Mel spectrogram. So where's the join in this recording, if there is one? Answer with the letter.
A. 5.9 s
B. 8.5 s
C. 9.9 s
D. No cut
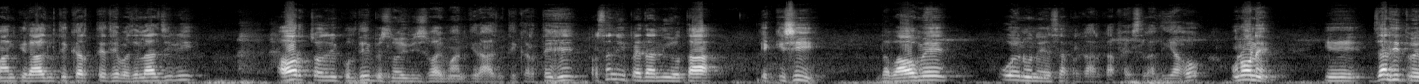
A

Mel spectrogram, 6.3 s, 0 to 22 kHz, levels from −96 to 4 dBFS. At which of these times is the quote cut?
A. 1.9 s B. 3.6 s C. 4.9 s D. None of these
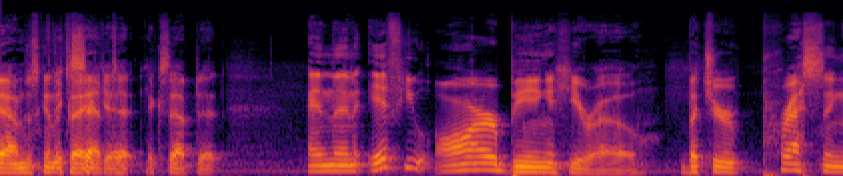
C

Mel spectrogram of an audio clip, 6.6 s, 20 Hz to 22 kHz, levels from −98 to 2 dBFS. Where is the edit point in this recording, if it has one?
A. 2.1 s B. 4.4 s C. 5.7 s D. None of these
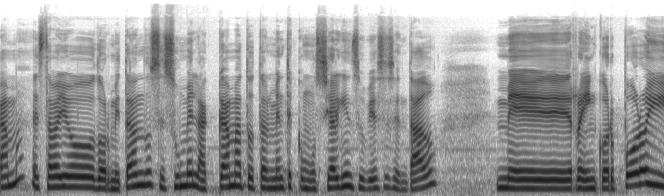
D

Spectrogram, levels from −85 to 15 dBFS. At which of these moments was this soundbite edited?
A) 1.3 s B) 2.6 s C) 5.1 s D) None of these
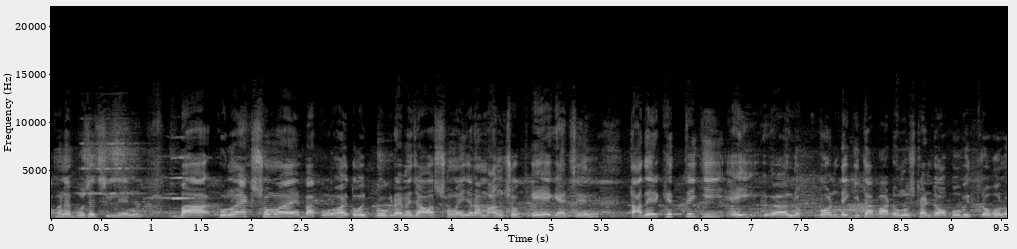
D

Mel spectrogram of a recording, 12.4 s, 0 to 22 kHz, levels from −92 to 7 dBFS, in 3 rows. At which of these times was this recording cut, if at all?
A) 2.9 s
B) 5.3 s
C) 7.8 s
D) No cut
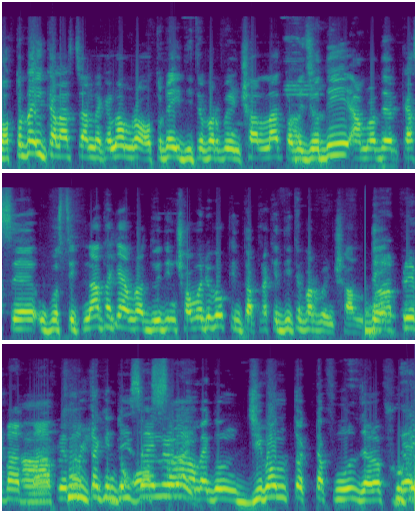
C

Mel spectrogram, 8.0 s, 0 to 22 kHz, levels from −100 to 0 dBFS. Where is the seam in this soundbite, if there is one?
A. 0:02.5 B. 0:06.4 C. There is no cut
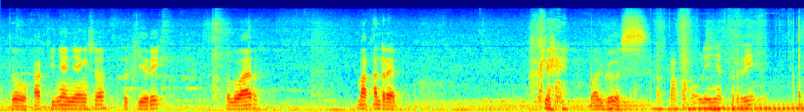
B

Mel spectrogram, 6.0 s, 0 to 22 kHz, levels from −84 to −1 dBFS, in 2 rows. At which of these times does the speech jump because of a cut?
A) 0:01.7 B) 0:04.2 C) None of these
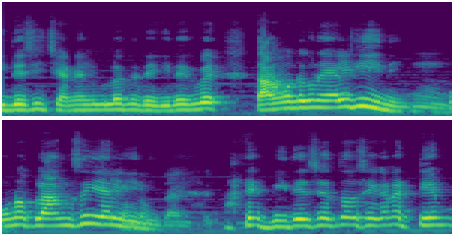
C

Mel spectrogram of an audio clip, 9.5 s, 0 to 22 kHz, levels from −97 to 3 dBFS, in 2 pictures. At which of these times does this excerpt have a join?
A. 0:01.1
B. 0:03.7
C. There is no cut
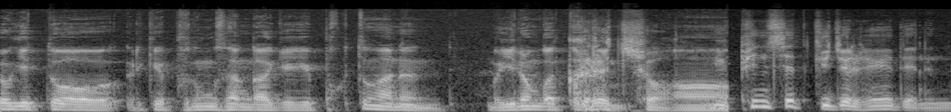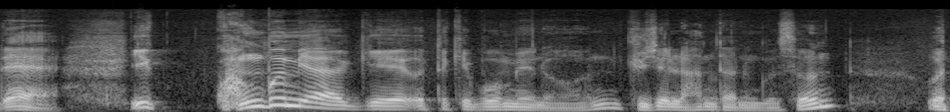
B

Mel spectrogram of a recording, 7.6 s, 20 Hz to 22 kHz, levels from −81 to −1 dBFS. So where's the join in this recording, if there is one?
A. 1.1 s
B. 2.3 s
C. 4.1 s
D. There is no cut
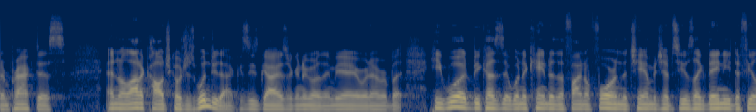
D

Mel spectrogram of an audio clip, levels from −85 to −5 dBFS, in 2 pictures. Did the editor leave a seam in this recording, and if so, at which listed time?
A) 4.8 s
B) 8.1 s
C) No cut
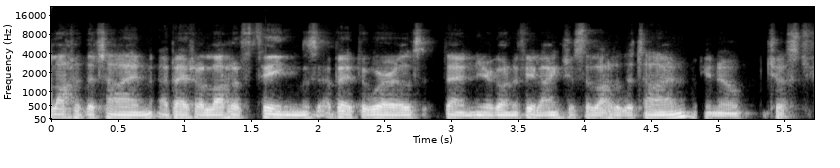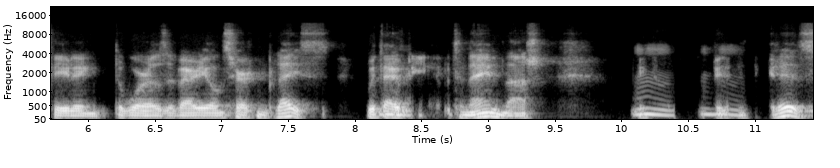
A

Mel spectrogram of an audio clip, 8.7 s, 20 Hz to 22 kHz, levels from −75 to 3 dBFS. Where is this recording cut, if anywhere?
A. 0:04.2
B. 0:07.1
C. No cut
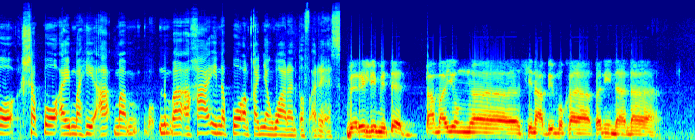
A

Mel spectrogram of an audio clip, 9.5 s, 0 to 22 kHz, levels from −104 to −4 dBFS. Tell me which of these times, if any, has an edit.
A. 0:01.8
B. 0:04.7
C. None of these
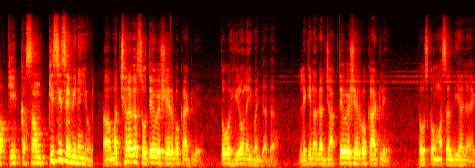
A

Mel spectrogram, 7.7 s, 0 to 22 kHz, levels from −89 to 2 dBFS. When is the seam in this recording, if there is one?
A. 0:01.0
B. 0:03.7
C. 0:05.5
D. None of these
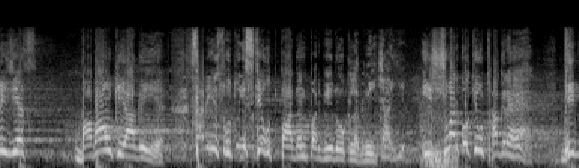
C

